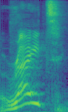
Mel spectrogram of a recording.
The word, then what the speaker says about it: Wright: courant pour dire artisans se prononcer exactement comme le verbe to write écrire les w et le g h i ci sont muets et on enchaîne quasiment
